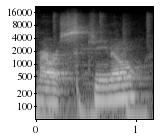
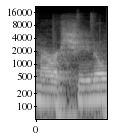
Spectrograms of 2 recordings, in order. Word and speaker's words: maraschino: another thing about this is that it's actually pronounced maraschino not maraschino like a lot of people say i know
